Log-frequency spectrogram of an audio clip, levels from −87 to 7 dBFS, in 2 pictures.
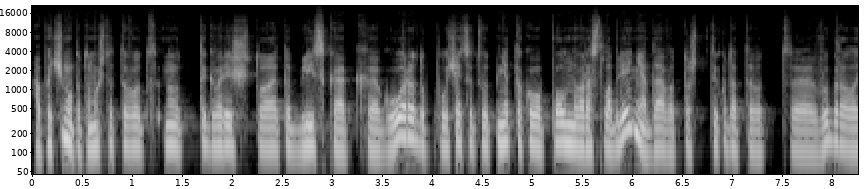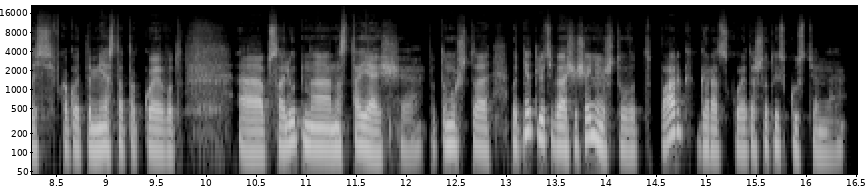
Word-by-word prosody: А 115 - -3
почему? 135 +6 +4
Потому 125 +1 0
что 135 - -6
ты, 130 - -4
вот, 130 -1 -2
ну, 135 -1 +2
ты 130 +2 -5
говоришь, 130 0 +2
что 125 -2 -1
это 125 0 -1
близко 120 -1 +1
к 115 0 -2
городу. 145 +5 +5
Получается, 130 +3 -1
тв 130 +1 -1
нет 145 +1 +3
такого 135 -2 +2
полного 135 +1 +4
расслабления, 130 - +4
да? 120 +2 +1
Вот 115 0 -5
то, - - -5
что 115 - -11
ты 130 - -4
куда-то 120 -1 -4
вот, 115 0 -5 0.2
э, 115 -1 -1
выбралась, 125 -1 0
в - - -23
какое-то 120 0 -3
место 125 +1 0
такое 115 0 -1
вот, 115 0 -6 0.5
а, 110 -1 +2
абсолютно 125 +2 +1
настоящее? 120 -1 -1
Потому 135 +2 -2
что, 125 -2 -2 0.2
вот 135 - -5
нет 215 +1 +1
ли 175 - +5
у - - +1
тебя 140 -5 +1
ощущения, 155 +4 +2
что 120 +1 -6
вот 115 0 -9
парк 210 +4 +1
городской 120 -1 -4
это 125 - -6
что-то 130 +2 -5
искусственное? 115 -2 -9
125 Hz, 190 wpm, -23 LUFS, 120-135 Hz, 0.5 s, городу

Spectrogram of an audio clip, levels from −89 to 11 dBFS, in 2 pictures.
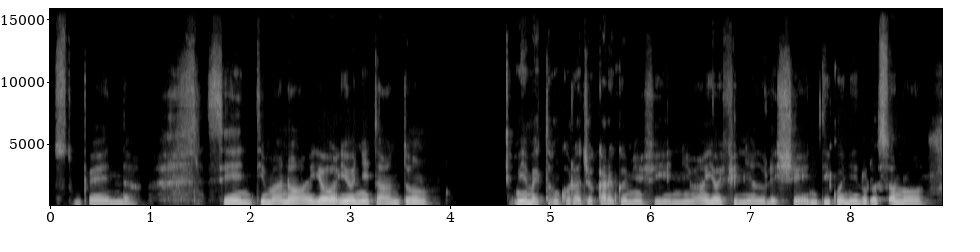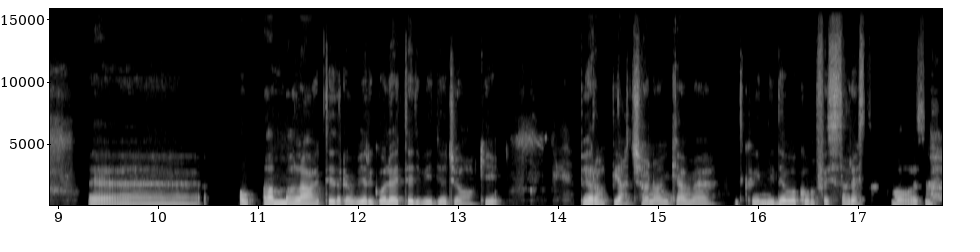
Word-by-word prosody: stupenda. 130 -1 -5 0.7
Senti, 130 0 +1
ma 130 -1 +2
no, 130 -1 +3
io 140 +4 +6
io 150 +1 +6
ogni 155 -2 +4
tanto 130 -1 -1 0.7
mi 155 -1 +5
metto 135 -3 -1
ancora 120 +1 -4
a - - 0
giocare 120 0 -3
coi 120 - -1
miei 120 -1 -1
figli, 115 -1 -4
ma 115 +1 -3
io 135 - +5
ho - - +4
i - - -5
figli 125 -3 -3
adolescenti, 120 - -2
quindi 120 -2 +1
loro 130 +1 -1
sono 120 -2 0 0.5
ehm, 115 - -4 0.4
o - - -1
ammalati, 140 -3 +4
tra 135 0 -1
virgolette, 135 +1 +3
di 130 - -3
videogiochi, 125 +1 -3 0.7
però 160 -2 +4
piacciono 120 -5 -2
anche 110 0 -4
a 115 - +1
me, 110 +1 -6 0.2
quindi 130 -1 -2
devo 125 -1 +3
confessare 125 0 -3
'sta 125 - -14
cosa. 65 +1 -3
125 Hz, 140 wpm, -23 LUFS, 115-135 Hz, 0.7 s, io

